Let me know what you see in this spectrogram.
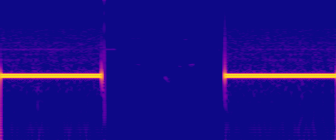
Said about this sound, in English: I'm calling you. Moshimo. Answer the phone.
